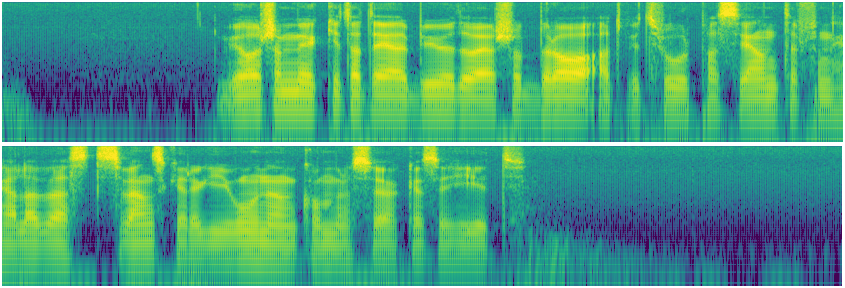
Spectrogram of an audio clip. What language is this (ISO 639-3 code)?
swe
